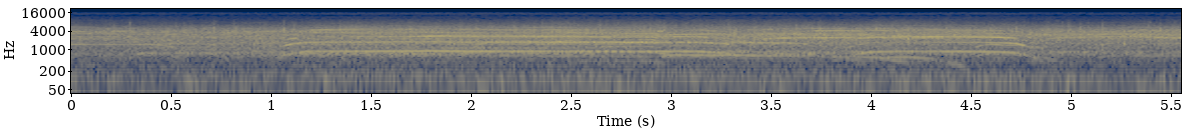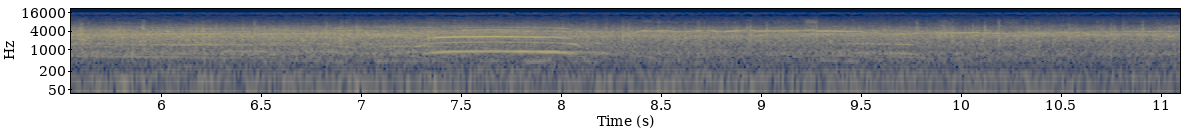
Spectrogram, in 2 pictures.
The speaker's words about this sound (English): stop letting off fireworks and shouting and screaming. I'm trying to sing a song.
